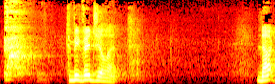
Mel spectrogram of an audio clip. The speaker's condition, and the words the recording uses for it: None; typical speech.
